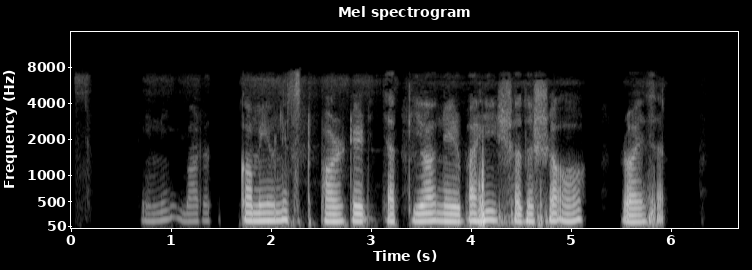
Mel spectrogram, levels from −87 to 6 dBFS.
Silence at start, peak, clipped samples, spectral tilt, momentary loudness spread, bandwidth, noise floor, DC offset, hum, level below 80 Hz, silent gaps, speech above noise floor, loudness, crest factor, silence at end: 0.7 s; -2 dBFS; under 0.1%; -8.5 dB/octave; 21 LU; 7.4 kHz; -83 dBFS; under 0.1%; none; -48 dBFS; 1.49-1.67 s, 5.16-5.28 s; 65 dB; -19 LUFS; 18 dB; 0.75 s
